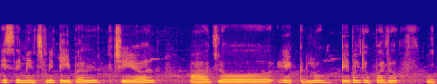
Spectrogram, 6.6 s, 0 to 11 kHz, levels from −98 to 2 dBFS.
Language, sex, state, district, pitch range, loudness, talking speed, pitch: Hindi, female, Chhattisgarh, Raipur, 210-230 Hz, -13 LUFS, 120 wpm, 220 Hz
